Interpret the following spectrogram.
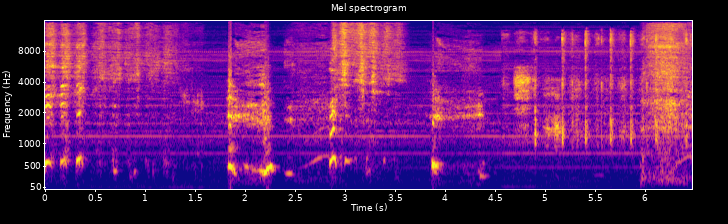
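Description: Steady electronic buzz made of several held tones, typical of a Windows PC's sound freezing into a repeating loop when it crashes to a blue screen of death (driver IRQL not less or equal, caused by the myfault.sys crash tool). Short bursts of a person's voice and laughter break in a few times.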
